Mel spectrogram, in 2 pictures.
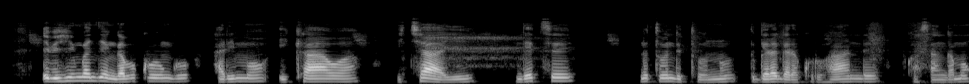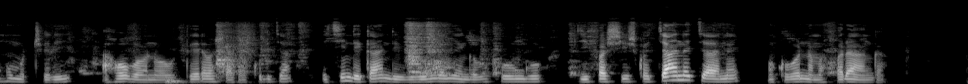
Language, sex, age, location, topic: Kinyarwanda, male, 18-24, Nyagatare, agriculture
